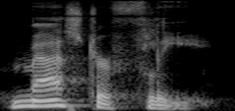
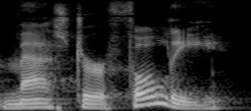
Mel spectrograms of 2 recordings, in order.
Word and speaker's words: masterfully: on the first syllable when you have two syllables before f u l l y and the stress is on the first syllable then the U is silent that's when the U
